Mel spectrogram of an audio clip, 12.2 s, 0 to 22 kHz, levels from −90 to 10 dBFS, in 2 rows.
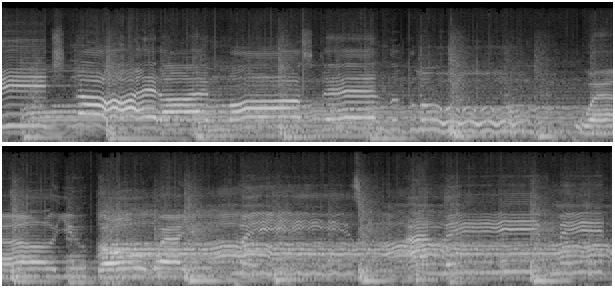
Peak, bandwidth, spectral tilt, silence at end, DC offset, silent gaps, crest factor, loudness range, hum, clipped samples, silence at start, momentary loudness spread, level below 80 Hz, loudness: -2 dBFS; 18.5 kHz; -5.5 dB/octave; 0 s; 0.2%; none; 14 dB; 4 LU; none; under 0.1%; 0 s; 8 LU; -38 dBFS; -16 LUFS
